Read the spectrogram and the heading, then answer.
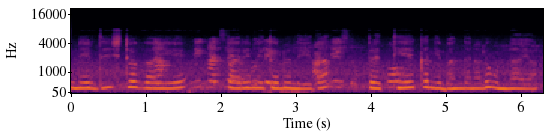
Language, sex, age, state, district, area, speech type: Telugu, female, 18-30, Andhra Pradesh, Anantapur, urban, spontaneous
